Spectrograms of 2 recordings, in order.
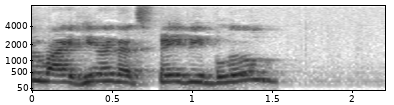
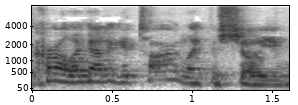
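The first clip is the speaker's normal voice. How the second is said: normal talking voice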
